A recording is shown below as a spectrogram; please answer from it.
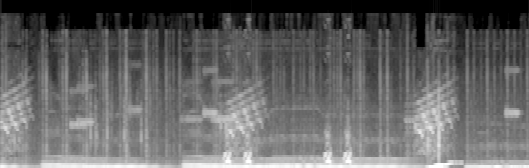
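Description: Scottish terrier dogs in Zelda: Ocarina of Time give high, tonal yips and howl-like cries, repeated in short bursts with a rising whine near the end over steady game background ambience.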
